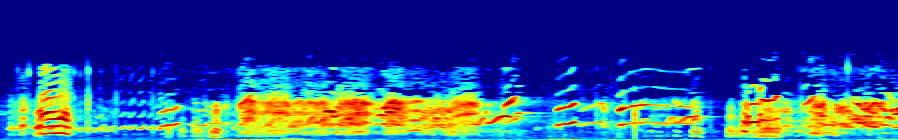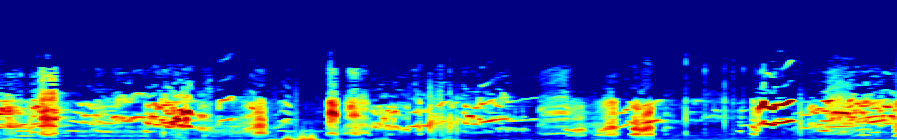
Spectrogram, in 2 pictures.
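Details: Rainbow lorikeets perched on a wall keep up a dense, harsh chatter of shrill screeches and rasping squawks, many birds calling over one another almost without pause.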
